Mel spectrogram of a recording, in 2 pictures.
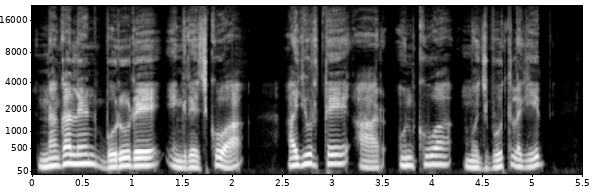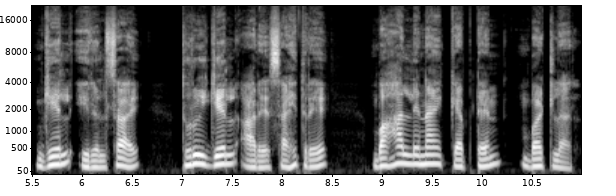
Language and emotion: Santali, neutral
